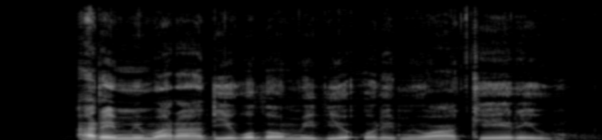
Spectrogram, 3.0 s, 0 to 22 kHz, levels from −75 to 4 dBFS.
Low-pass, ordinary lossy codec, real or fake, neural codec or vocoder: none; none; real; none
